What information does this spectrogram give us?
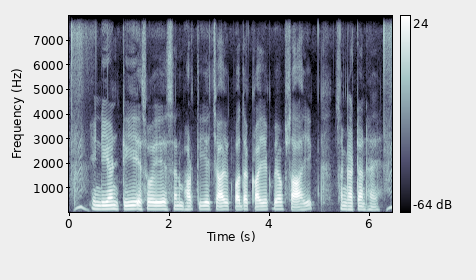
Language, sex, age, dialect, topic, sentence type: Magahi, male, 31-35, Central/Standard, agriculture, statement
